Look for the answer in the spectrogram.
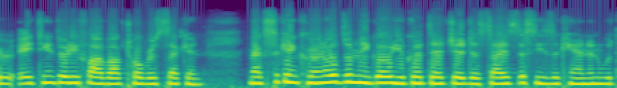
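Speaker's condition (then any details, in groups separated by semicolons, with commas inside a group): No condition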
